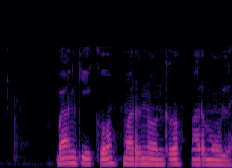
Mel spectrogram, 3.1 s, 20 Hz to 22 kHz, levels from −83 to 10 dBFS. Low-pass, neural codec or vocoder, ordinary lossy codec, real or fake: 7.2 kHz; none; Opus, 24 kbps; real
